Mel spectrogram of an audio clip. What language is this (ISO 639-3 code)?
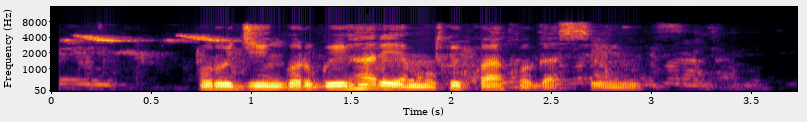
kin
